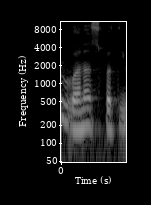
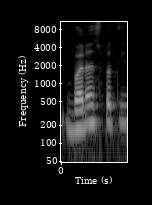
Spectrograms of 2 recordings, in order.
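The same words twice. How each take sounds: First: The word begins with a v sound. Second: The word begins with a b sound. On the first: The speaker calls it right. "वनस्पति बोलते हैं" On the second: The speaker calls it wrong. "वनस्पति तो नहीं बोलते"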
